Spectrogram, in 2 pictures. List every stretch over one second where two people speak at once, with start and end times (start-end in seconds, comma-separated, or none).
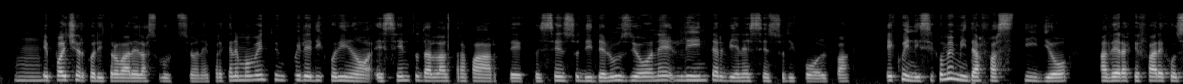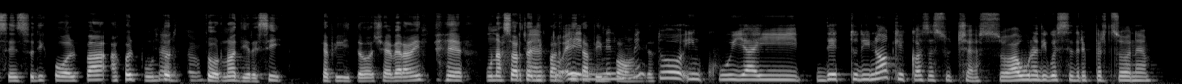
17.1-18.3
